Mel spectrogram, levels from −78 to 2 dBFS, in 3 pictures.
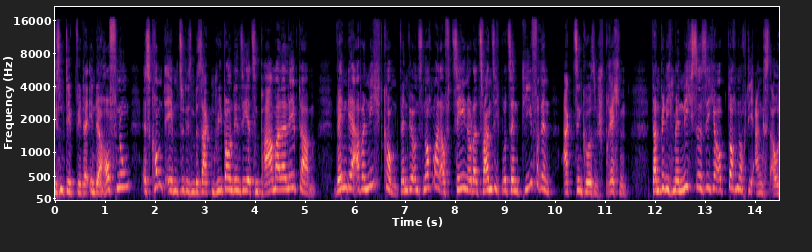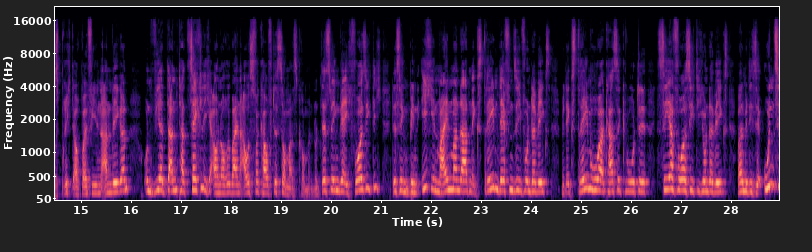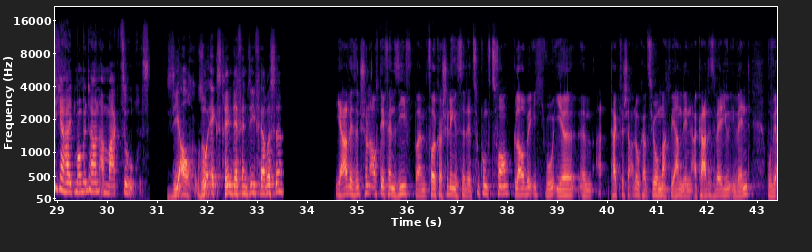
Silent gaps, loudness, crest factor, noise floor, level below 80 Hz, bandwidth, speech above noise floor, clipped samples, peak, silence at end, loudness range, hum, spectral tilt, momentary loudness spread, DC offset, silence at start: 30.88-31.19 s, 33.55-34.54 s; -21 LUFS; 16 dB; under -90 dBFS; -62 dBFS; 17 kHz; over 69 dB; under 0.1%; -4 dBFS; 0 s; 4 LU; none; -5 dB/octave; 10 LU; under 0.1%; 0 s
